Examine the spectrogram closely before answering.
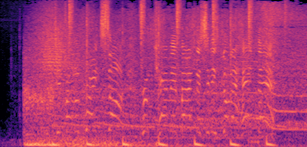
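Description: A small car's motor whines and revs steadily on a racetrack, its pitch rising and falling as it races around the track, with soft rhythmic thumps underneath.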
